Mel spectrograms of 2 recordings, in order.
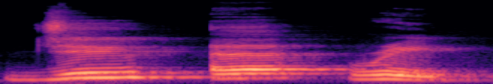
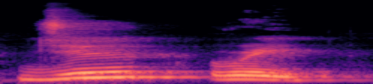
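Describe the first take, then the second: First: The word is said with three syllables. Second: The word is said with two syllables. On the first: The speaker calls it right. "There are actually three syllables in this word" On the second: The speaker calls it wrong. "pronounce it with just two syllables"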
